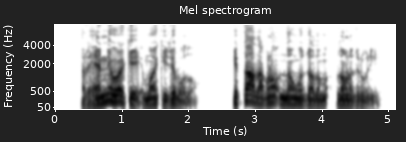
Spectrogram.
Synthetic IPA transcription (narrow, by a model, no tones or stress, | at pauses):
ɾɛːnːiɦoːɛkimɔ̃ɛ̃kɪd͡zeboːlɔ̰ | kit̪aːlaɡɽ̃ɔnɐ̃ũɔd͡zɐlmlɔ̃ːɽ̃ɔ̃d͡zɐɾuːɾḭ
